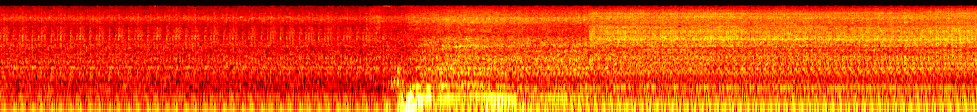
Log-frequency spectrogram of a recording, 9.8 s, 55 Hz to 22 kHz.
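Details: BMW E39 M5 V8 at idle: light quick ticking about three to four a second from bank 1, only at idle; bank 1 VANOS test makes the noise during inlet advance and quits after exhaust retard, bank 2 passes. Cause not confirmed.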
